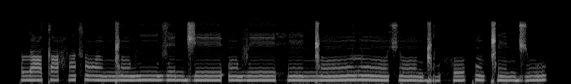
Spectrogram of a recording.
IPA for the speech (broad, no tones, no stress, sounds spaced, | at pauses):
l ɒ tˤ u h ĩ sˤ õː ŋ͡ǁ õ v ĩː z e n d͡ʒ eː ʔ õ v eː h ẽː ŋ͡ǁ õː l õː ʃ õː ɡ͡ǁ u h o k õ ǁ ẽ n d͡ʒ u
